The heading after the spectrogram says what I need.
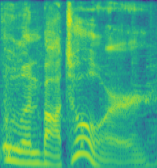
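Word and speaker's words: Ulaanbaatar: we will start with anen Bor and yes I did look that up that's how his name is pronounced did you know that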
